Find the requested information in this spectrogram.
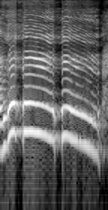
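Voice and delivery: high, drawn-out woo-hoo; real excited cheer; excited whoop. Real, not acted. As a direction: whoop it up, thrilled. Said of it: "Are you as excited as I am?".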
